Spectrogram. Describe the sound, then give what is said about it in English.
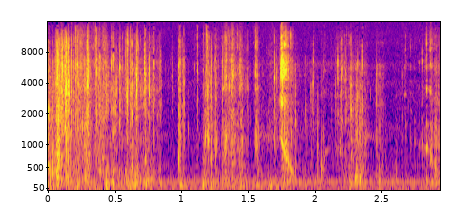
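A crow bites into a crunchy tortilla chip lying on the grass: a burst of dry, crackling crunches as the chip crumbles into tiny bits, followed by smaller irregular snaps and crumbles, fairly quiet, with no voices. “First of all, when he bites into it, it crumbles into tiny bits.”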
